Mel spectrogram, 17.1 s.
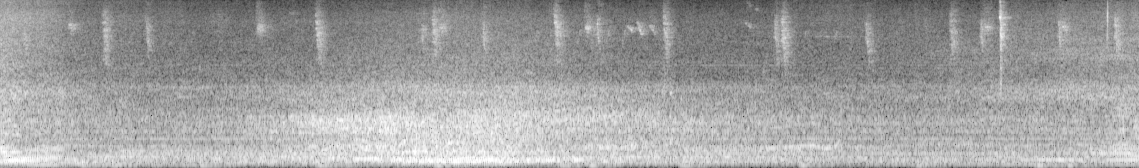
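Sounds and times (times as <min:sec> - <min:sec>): small animals chirping: 0:14.2 - 0:15.3.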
